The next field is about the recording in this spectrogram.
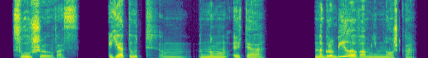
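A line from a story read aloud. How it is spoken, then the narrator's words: Mumbling, then blame-shifting tone. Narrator (Russian): начала мямлить Леська и тут же изменила тон, стараясь переложить свою вину на другие плечи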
